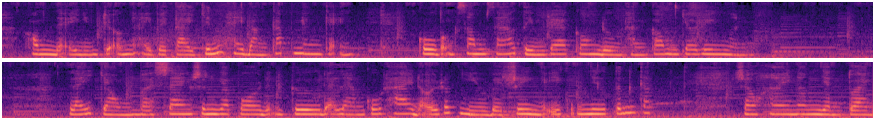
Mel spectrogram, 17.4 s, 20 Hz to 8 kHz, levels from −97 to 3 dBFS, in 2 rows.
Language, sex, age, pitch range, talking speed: Vietnamese, female, 10-29, 215-250 Hz, 180 wpm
